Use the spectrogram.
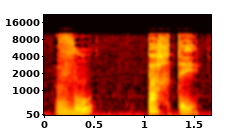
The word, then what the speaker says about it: partez: Then for vous, classic ending for vous as well, EZ, but then you pronounce it et. Vous partez.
